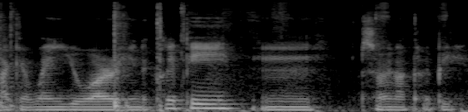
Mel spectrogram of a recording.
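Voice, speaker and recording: Somewhat breathy, a man speaks at a fairly low pitch. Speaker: machine learning paper reviewer. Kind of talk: technical paper walkthrough. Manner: slow; hesitant, many filler words.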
